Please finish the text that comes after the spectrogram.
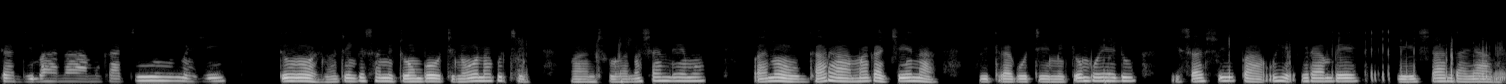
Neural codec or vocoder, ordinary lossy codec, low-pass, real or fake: none; Opus, 24 kbps; 5.4 kHz; real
